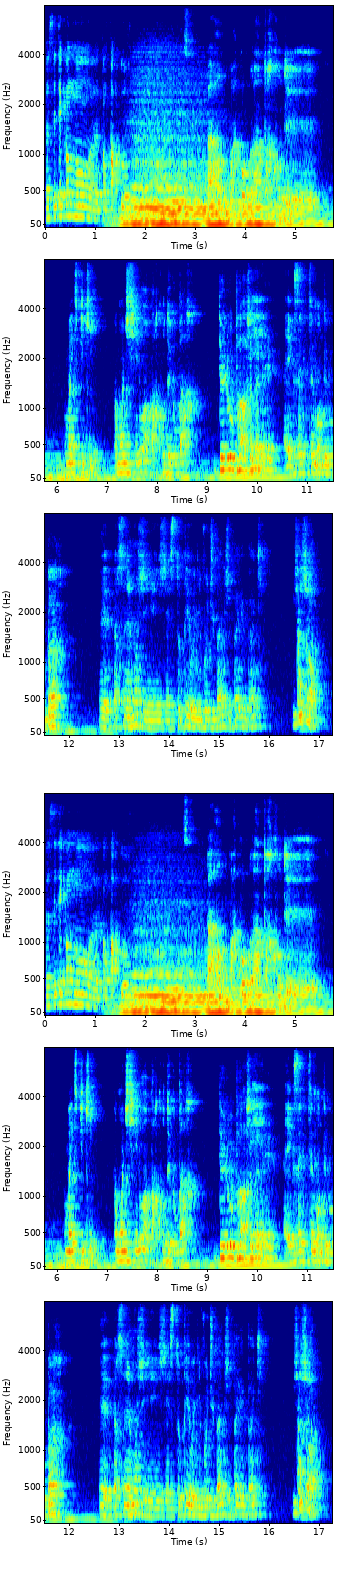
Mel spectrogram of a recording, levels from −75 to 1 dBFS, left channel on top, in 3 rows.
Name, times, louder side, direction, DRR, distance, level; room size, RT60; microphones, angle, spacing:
voice 1, 0.0-1.7 9.2-10.3 11.6-11.7 16.5-16.9, equal, 35° left, 0 dB, 3.3 m, -23 dB
sound 1, 1.2-12.8, left 1 dB, 60° left, 1.0 m, -21 dB
voice 2, 3.2-5.4 6.1-6.7 7.1-8.7 9.8-10.1 10.5-11.8 12.6-15.8 16.5-16.9, right 2 dB, 70° right, 1 dB, 4.4 m, -26 dB
14.5 x 14.0 x 2.3 m, 0.65 s
head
